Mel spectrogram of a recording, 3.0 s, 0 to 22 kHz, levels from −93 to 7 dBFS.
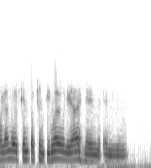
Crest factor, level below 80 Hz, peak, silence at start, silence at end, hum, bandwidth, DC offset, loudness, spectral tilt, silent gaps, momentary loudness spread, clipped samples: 12 dB; -58 dBFS; -16 dBFS; 0 s; 0.45 s; none; 3.6 kHz; under 0.1%; -30 LUFS; -9.5 dB/octave; none; 8 LU; under 0.1%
